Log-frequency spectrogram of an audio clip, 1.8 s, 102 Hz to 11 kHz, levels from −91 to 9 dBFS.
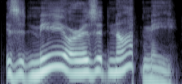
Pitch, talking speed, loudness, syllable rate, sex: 185 Hz, 260 wpm, -15 LUFS, 4.7 syllables/s, male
